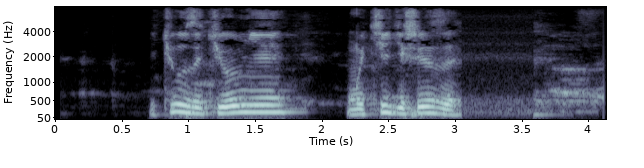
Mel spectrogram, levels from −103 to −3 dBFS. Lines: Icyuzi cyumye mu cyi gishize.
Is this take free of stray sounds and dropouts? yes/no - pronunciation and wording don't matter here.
yes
